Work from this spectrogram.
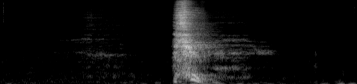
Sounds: Sneeze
